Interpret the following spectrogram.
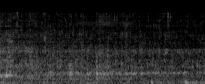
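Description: Water pouring from a plastic jug into a clear plastic container as it fills toward the one-litre mark, a steady pour whose pitch creeps up slightly as the container fills.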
